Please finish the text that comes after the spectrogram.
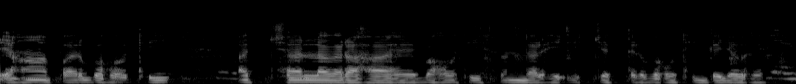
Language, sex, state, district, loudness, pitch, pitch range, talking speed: Hindi, male, Uttar Pradesh, Jalaun, -37 LUFS, 95 Hz, 90-100 Hz, 135 wpm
